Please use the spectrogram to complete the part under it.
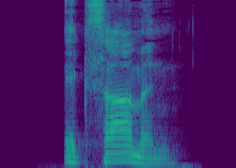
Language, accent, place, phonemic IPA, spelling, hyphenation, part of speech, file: German, Germany, Berlin, /ɛˈksaːmən/, Examen, Ex‧a‧men, noun, De-Examen.ogg
- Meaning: exam (particularly at the end of university studies e.g. Final Exam)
